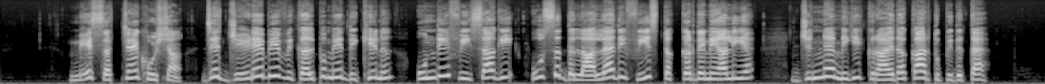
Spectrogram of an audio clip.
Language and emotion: Dogri, happy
